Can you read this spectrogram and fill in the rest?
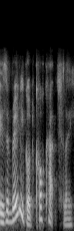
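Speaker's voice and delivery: sounds surprised, with a swooping tone. Speaker talking about the person who cooked meals for them; sounding surprised. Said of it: "I don't know why I'm sounding so surprised".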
